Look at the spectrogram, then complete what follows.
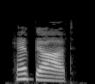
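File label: "have got", English, uk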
